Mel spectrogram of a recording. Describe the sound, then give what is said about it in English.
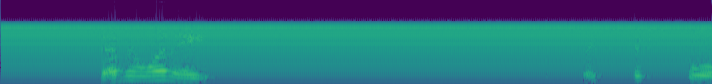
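A steady electrical static hum on a telephone line, with buzzing harmonics running continuously throughout, fairly loud, with brief bursts of garbled, distorted noise breaking through near the start and again toward the end. “I want to try to get this static up out of here.”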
